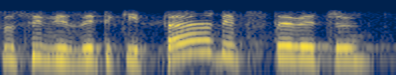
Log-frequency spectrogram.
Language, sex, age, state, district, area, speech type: Punjabi, female, 30-45, Punjab, Jalandhar, urban, conversation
